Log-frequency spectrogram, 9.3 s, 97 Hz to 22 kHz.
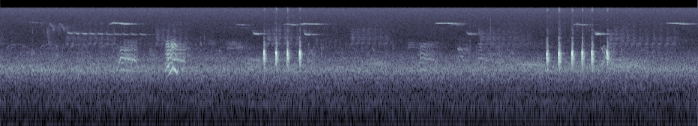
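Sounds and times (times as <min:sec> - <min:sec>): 
common blackbird Turdus merula clicking calls: 0:03.3 - 0:04.4, 0:05.0 - 0:08.6.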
